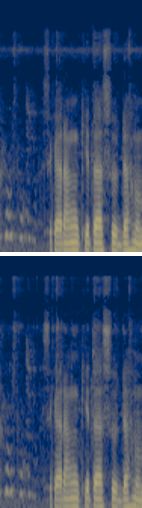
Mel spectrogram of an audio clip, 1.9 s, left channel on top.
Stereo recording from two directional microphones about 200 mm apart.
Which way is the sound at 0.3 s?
20° left (ahead or behind).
